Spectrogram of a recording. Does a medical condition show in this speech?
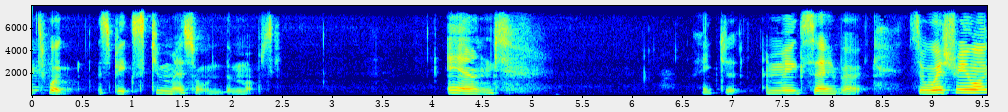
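Yes: cerebral palsy; able to articulate and speak.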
